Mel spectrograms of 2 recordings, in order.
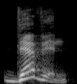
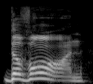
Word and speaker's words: Devin: told you this but my name is pronounced Devin are you kidding me the whole freaking time just let you call me Devon this whole time okay Devin now I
